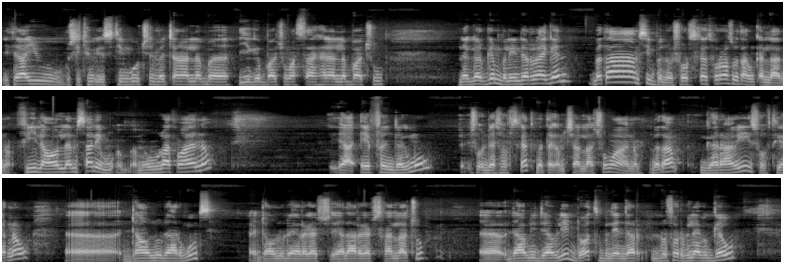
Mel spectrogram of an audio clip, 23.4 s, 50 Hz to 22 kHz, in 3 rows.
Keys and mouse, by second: 0.2 f, 2.3-5.1 right drag, 4.3 f, 7.1-10.0 right drag, 9.2 f, 11.0-14.2 right drag, 13.2 f, 14.9-16.9 middle drag, 17.0-22.0 right drag, 21.0 f, 22.1 middle click, 23.0-23.4 right drag.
